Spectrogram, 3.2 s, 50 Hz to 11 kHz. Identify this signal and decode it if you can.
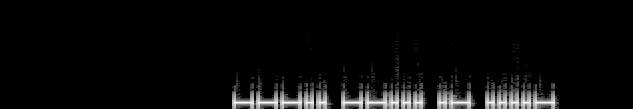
Morse code, heard as a keyed tone, about 40 wpm, 700 Hz. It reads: 87A4
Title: Common Cut Numbers - 4-Digit 40wpm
